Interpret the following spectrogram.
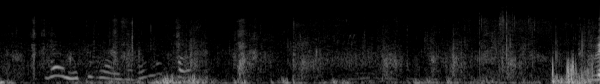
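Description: Footsteps on a gravelly, salt-crusted lakeshore with wind rumbling on the microphone. Faint distant voices come through in the first couple of seconds, and close speech begins near the end.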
